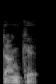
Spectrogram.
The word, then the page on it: Danke: German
